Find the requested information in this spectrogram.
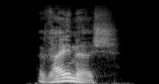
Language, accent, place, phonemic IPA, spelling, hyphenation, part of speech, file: German, Germany, Berlin, /ˈʁaɪ̯nɪʃ/, rheinisch, rhei‧nisch, adjective, De-rheinisch.ogg
- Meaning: 1. of the Rhine, Rhenish 2. of the Rhineland, Rhinelandic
